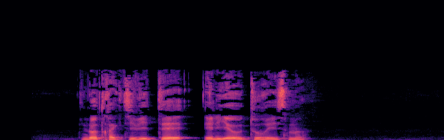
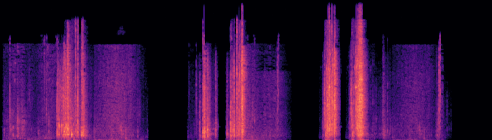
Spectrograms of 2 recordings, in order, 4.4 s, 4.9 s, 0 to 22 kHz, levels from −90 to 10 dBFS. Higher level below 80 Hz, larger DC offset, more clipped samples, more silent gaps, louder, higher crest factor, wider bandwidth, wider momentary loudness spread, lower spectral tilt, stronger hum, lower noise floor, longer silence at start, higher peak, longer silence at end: second, -60 dBFS vs -46 dBFS; neither; second, under 0.1% vs 0.2%; neither; second, -22 LUFS vs -14 LUFS; about the same, 18 dB vs 20 dB; second, 11.5 kHz vs over 20 kHz; second, 6 LU vs 26 LU; first, -4.5 dB/octave vs 1.5 dB/octave; neither; first, -72 dBFS vs -63 dBFS; first, 0.8 s vs 0.15 s; second, -6 dBFS vs 0 dBFS; first, 1.4 s vs 1.25 s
